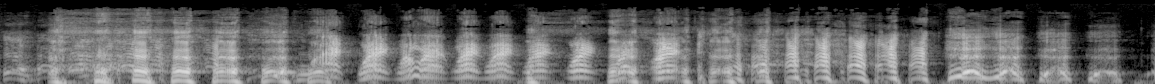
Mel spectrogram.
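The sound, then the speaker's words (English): A person imitates a duck, letting out a rapid run of nasal quacks in a steady, choppy rhythm for several seconds, fairly loud. “But you don't have to quack out the word penis, I hope.”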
